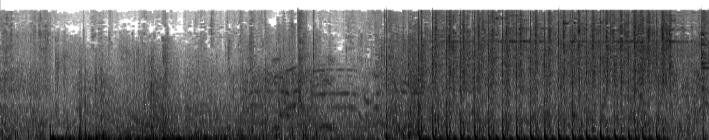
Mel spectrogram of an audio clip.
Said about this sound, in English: I should get past this machine guns or else they'll slaughter me up.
